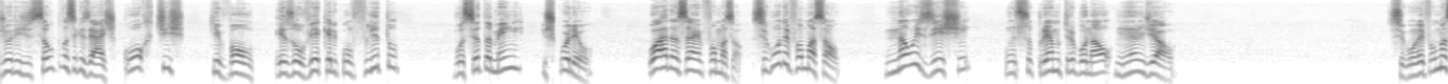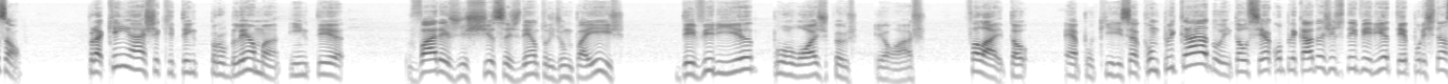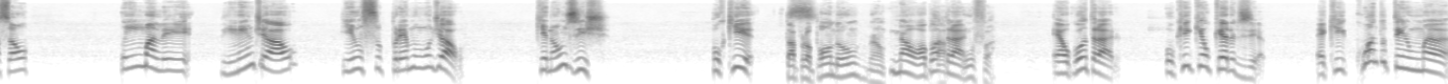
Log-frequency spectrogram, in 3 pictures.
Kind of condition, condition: setting, busy venue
